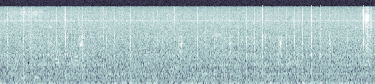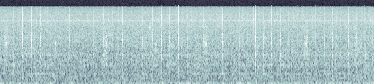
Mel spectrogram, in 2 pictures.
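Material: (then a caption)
Paper. A fineliner pen tip is tapped rapidly on a flat sheet of white drawing paper resting on a table to make dots. Quiet, soft ticks and light patter repeat steadily over a low, constant background hum, with a few brighter clicks standing out.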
